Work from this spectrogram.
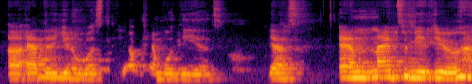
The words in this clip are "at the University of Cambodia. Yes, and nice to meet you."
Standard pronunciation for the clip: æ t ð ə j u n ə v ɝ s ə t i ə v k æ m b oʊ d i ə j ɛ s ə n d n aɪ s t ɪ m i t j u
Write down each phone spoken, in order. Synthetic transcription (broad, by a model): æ t ð ə j u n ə v ɝ s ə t i ə v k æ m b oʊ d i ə j ɛ s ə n n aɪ t ɪ m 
